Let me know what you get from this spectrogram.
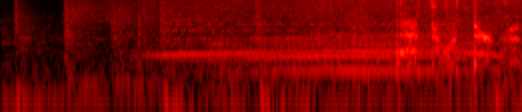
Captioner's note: cow moos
